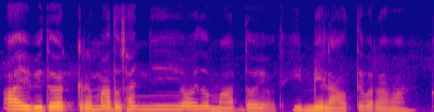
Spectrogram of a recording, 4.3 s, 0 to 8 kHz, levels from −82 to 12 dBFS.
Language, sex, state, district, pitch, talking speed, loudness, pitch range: Chakma, female, Tripura, Unakoti, 210 Hz, 205 wpm, -16 LUFS, 190-230 Hz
